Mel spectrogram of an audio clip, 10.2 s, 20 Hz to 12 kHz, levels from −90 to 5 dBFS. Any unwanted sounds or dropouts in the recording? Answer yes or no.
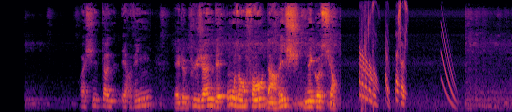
yes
